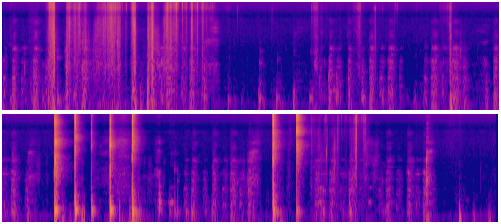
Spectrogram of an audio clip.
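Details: Own noisy stomach: irregular gurgling and sloshing abdominal noises with occasional louder pops and some background room noise. Borborygmi, loud stomach growling.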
